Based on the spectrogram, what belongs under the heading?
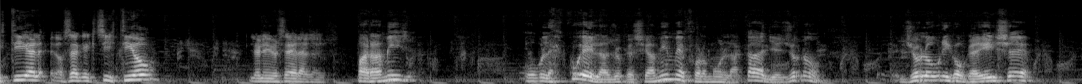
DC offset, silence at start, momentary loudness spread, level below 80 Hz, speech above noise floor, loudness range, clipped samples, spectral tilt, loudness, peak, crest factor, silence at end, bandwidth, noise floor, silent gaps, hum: under 0.1%; 0 s; 14 LU; -46 dBFS; 25 dB; 3 LU; under 0.1%; -7 dB/octave; -19 LUFS; -2 dBFS; 18 dB; 0.1 s; 15.5 kHz; -43 dBFS; none; none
